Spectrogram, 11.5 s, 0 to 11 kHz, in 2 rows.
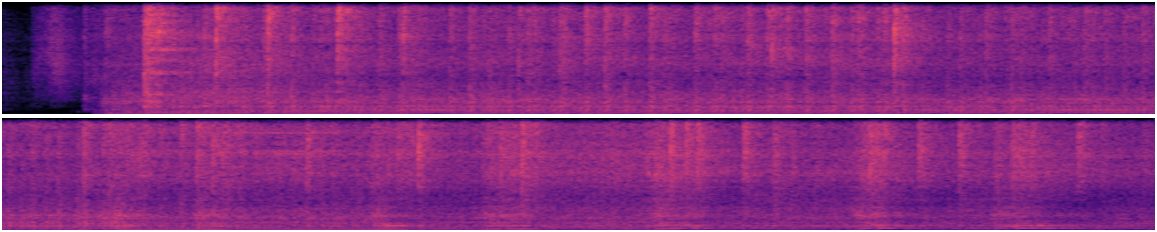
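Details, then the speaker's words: Turbocharged two-stroke triple on custom EFI (Spartan 2.0 ECU), during two-step testing: idle revs hunt and climb on their own, pitch wandering without throttle; erratic high idle from a vacuum leak, owner says. "oh I still got a vacuum that'd be why it's revving up all crazy let me fix that quick"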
